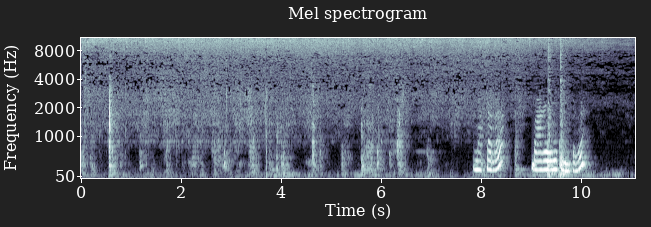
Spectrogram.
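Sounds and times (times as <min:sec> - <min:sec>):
spoon scraping pan: 0:00.0 - 0:07.2
paste sizzling in hot oil: 0:00.0 - 0:11.0.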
